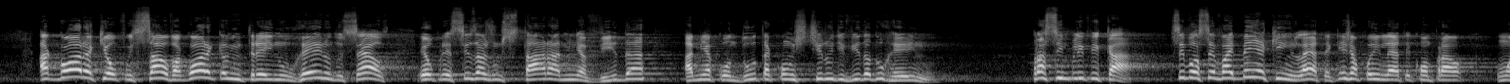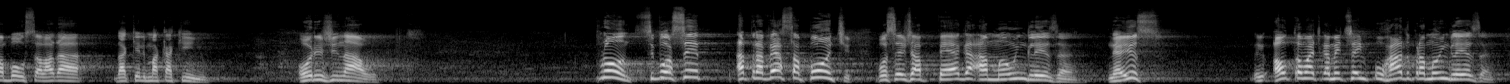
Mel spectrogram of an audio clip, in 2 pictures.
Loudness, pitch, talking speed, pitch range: -18 LUFS, 250 Hz, 150 wpm, 220-275 Hz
